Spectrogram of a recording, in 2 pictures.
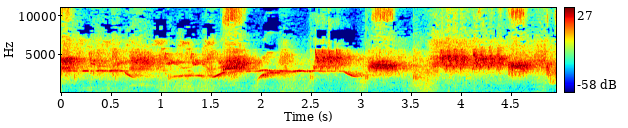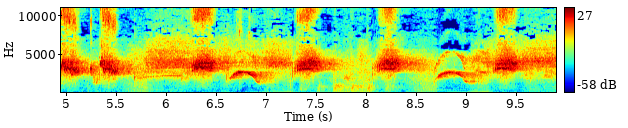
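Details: Asian pied starling (jalak suren), a caged bird singing actively while handled, suitable as a training tutor for other birds: a dense stream of high squeaky whistles and rising slurred notes over a steady noisy background.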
